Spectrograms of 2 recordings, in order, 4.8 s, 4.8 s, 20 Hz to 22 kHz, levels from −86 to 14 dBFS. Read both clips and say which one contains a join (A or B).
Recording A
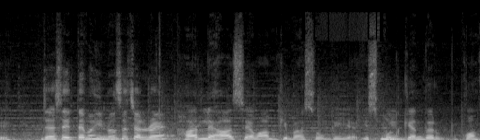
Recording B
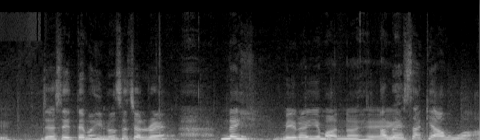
A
